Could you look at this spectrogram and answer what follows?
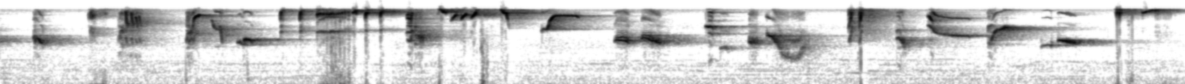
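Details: Long, non-stop rolling ngerol song of a Chestnut-capped thrush: quick whistles swooping down and up, scratchy high notes and chattering bursts, repeated in tight clusters throughout.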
